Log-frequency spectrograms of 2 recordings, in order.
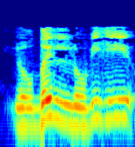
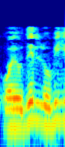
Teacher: والخطأ المشهور في إبدال الضاد بدال · Shown in: second take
